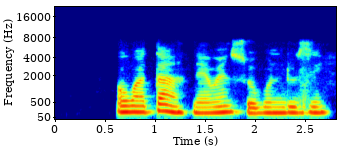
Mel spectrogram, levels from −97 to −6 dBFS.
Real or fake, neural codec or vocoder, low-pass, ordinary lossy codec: real; none; 7.2 kHz; Opus, 32 kbps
